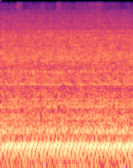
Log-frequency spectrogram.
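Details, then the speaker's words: Buick Enclave idling after the broken throttle position sensor connector was replaced by re-pinning a new connector: steady, even low idle, no stumble or miss, no hesitation on the pedal; running normally after repair. "all right so as you can see that new harness is in it's looking good car sounds good all right no hesitation in the pedal"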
